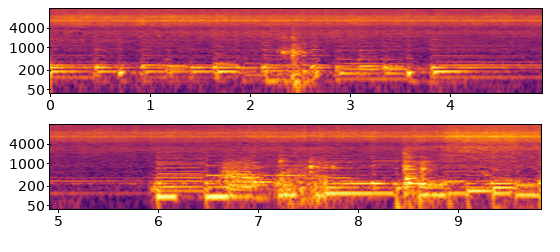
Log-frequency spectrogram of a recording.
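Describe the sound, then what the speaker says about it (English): A milk-and-butter cream mixture with onions and garlic being stirred in a pan while cooking with traditional greens, giving a steady close sizzle with scraping utensil strokes and knocks throughout. "you continue stirring your mixture so that it makes a very good thick soup"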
